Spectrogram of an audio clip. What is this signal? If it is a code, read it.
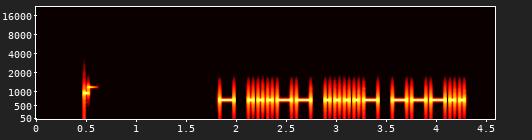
Morse code, heard as a keyed tone, about 25 wpm, 700 Hz. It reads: T348
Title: Numbers - Contest Style - 4-Digit 25wpm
